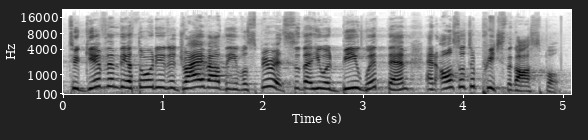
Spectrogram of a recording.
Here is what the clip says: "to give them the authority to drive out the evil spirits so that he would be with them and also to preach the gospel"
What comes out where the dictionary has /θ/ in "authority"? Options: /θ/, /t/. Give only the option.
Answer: /θ/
